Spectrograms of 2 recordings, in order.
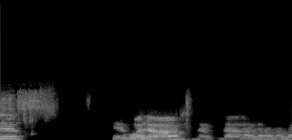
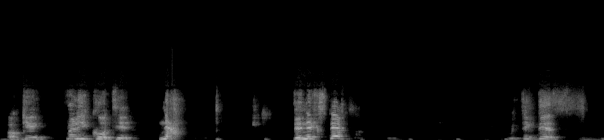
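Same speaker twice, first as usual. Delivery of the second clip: ordinary talk, nothing marked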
